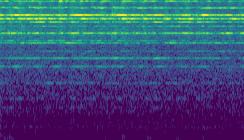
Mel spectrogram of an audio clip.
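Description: Altar bells ringing at the elevation of the host: several high, clear tones that ring on steadily, signalling the consecration.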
